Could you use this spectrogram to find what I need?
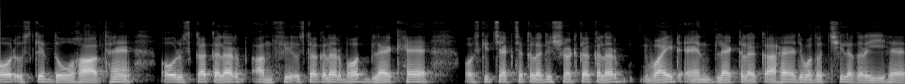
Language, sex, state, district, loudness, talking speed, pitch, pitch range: Hindi, male, Bihar, West Champaran, -19 LUFS, 225 wpm, 110 Hz, 105-115 Hz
